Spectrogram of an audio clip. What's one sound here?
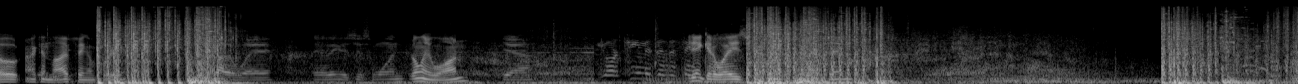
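Gunfire crackles in loud rapid bursts.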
